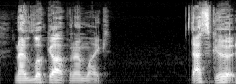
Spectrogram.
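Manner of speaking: ordinary talk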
